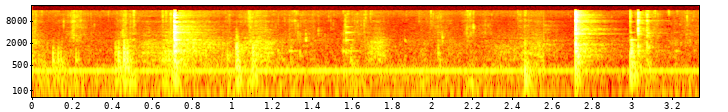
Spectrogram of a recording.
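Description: Lime juice mixture being stirred in a bowl for breakfast nachos with steak and eggs: scattered soft clinks and scrapes of a utensil against the bowl, a few sharper taps, fairly close and quiet, with no talking.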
